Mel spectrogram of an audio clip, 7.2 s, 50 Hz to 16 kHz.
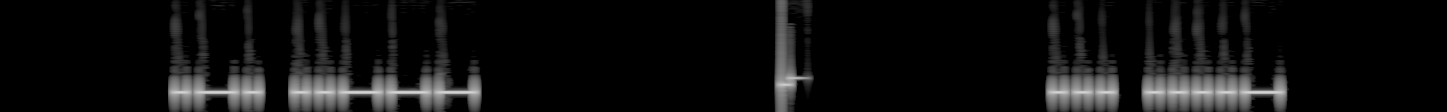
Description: Morse code, heard as a keyed tone, about 20 wpm, 700 Hz. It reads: R2 S4
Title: Single-Letter Single-Number 20wpm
